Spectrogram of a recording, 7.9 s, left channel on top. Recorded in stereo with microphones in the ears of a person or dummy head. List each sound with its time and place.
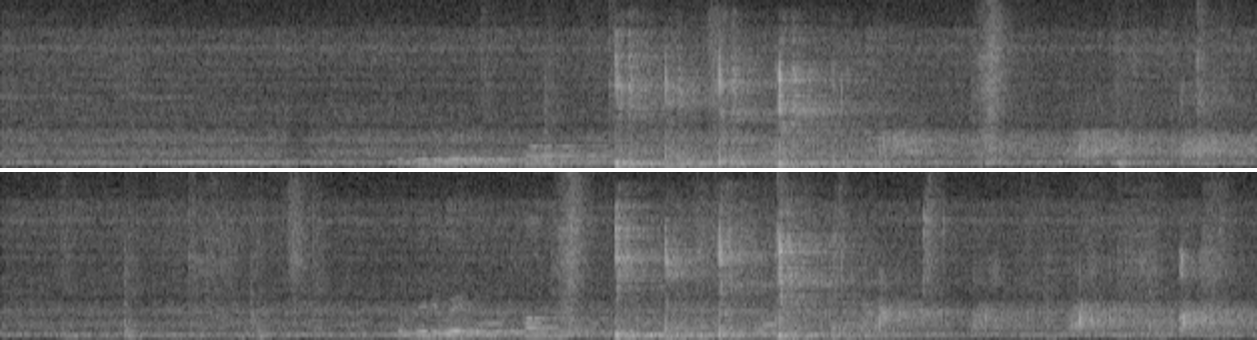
2.5 s a man speaking: 45° right (ahead or behind), 1.2 m; by 4.8 s 55° right (ahead or behind), 3 m
3.8 s running footsteps: 5° right (ahead or behind), 3.5 m; by 5.3 s 5° left (ahead or behind), 2.5 m
5.4 s running footsteps: 50° right (ahead or behind), 1.6 m; by 7.9 s 45° right (ahead or behind), 2.5 m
